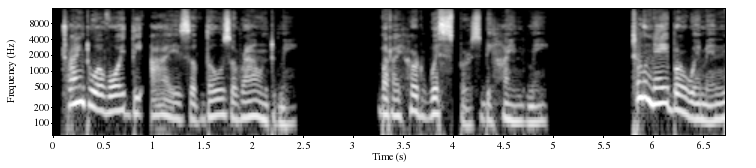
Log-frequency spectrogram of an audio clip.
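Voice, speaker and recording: Older woman narrator, mellow and dry, lively pitch, sombre scripted storytelling. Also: no room sound. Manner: sombre, measured, wounded. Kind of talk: scripted first-person narration.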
